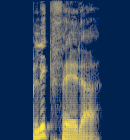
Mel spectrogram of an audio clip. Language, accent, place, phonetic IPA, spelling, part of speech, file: German, Germany, Berlin, [ˈblɪkˌfɛldɐ], Blickfelder, noun, De-Blickfelder.ogg
- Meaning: nominative/accusative/genitive plural of Blickfeld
